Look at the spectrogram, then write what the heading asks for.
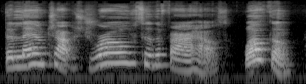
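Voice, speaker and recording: Animated woman reading a children's story. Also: on the high side, a little slow. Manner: expressive, with character voices and asides to listeners. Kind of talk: read-aloud children's storytelling.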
